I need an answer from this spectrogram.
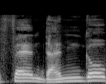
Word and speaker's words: Fandango: Will Fandango be there? Fango. Fan Dango. You got to say it right. You know, you got to relax the A.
